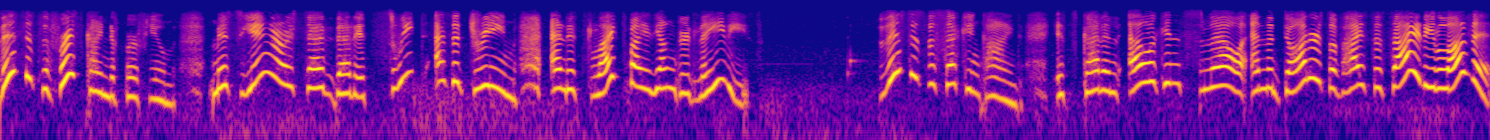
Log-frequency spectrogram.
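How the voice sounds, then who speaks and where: Someone performs a squeaky put-on character voice at an extremely high pitch. The pace is fairly slow. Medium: video game. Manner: energetic, chatty.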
